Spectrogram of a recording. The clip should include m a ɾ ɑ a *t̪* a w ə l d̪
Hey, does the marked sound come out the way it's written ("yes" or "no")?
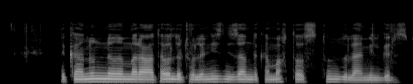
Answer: yes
